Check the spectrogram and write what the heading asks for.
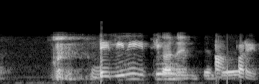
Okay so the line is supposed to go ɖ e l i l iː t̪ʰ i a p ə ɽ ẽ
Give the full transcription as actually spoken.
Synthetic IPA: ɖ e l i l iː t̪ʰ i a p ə ɾ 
